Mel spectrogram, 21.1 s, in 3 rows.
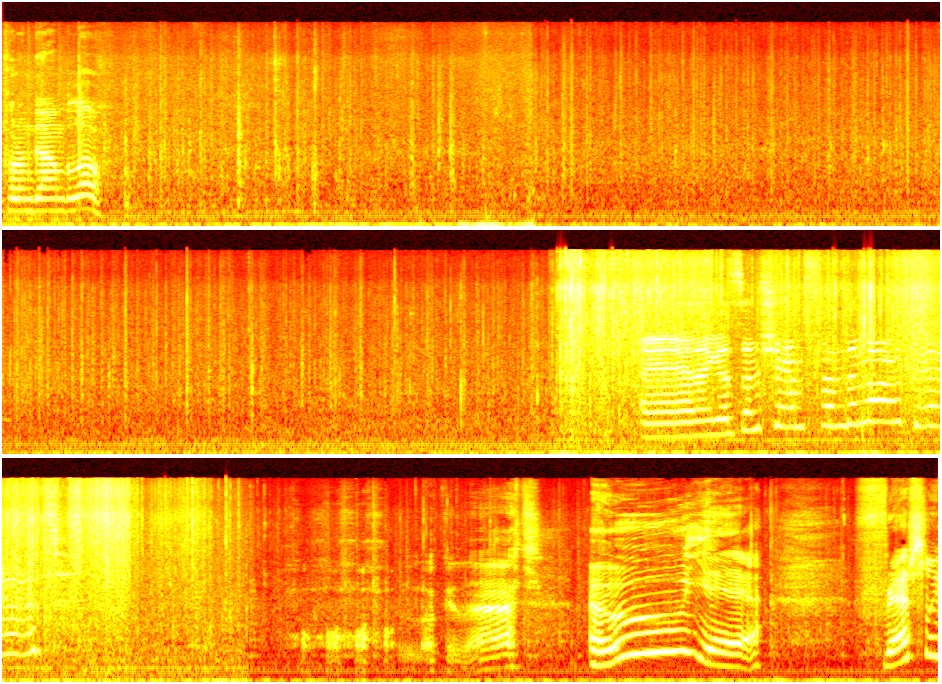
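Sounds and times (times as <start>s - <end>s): rain pattering on boat deck: 0.0s - 21.0s
low rumble: 3.4s - 17.0s.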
